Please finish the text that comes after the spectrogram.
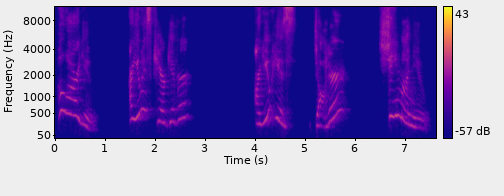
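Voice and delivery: high, loud, accusing questions; outraged confrontation. Retold or imitated. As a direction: fire accusing questions at her, then shame her. Retold confrontation of the woman.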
